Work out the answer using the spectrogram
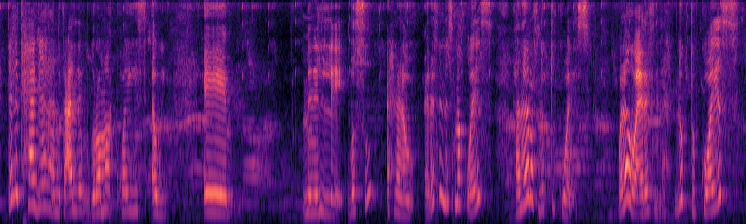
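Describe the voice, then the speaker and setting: Speaking in a high-pitched voice with an Egyptian Arabic accent, a young woman offers chatty language-learning tips directly to her viewers, as if talking to a friend, in a casual advice vlog.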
